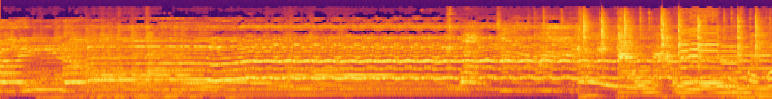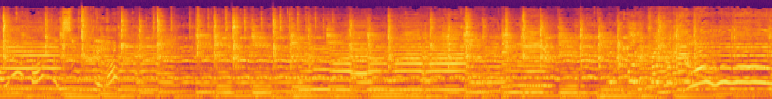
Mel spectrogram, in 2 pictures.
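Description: Live band with singers, saxophone and guitar playing: a long held note with vibrato over sustained chords, then about seven seconds in a bass line and a steady beat come in.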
